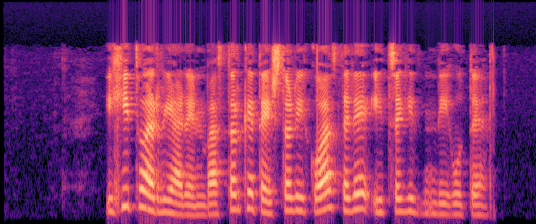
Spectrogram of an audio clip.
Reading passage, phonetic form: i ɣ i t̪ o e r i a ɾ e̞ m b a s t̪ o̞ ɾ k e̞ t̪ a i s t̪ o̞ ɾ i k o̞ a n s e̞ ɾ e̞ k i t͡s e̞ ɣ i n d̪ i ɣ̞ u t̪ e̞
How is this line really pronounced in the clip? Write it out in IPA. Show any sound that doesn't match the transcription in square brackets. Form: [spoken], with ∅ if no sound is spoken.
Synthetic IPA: i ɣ i t̪ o e r i a ɾ e̞ m b a s t̪ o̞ ɾ k e̞ t̪ a i s t̪ o̞ ɾ i k o̞ a [∅] s e̞ ɾ e̞ [ʔ] i t͡s e̞ ɣ i n d̪ i ɣ̞ u t̪ e̞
